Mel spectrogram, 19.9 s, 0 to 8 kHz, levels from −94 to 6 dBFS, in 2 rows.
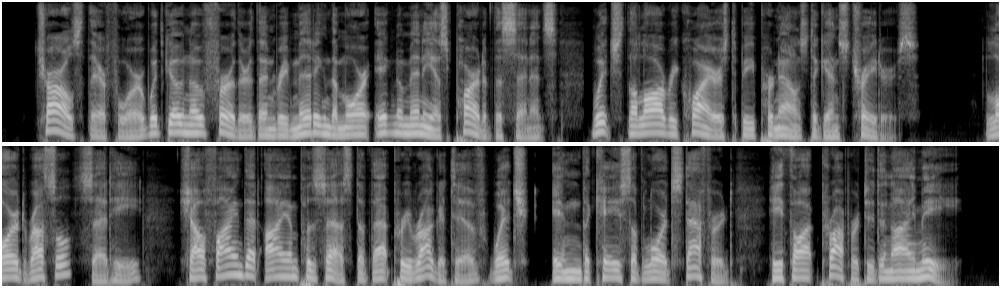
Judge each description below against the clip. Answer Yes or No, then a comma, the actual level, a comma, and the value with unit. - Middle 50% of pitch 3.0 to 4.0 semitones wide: No, average, 5.0 semitones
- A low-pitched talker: Yes, low, 115 Hz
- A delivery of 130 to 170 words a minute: Yes, average, 150 wpm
